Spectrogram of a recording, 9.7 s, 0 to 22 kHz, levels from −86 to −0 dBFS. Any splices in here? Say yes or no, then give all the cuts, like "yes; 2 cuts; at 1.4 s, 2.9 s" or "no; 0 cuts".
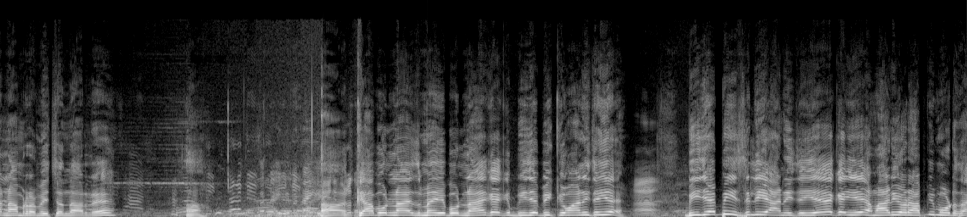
no; 0 cuts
